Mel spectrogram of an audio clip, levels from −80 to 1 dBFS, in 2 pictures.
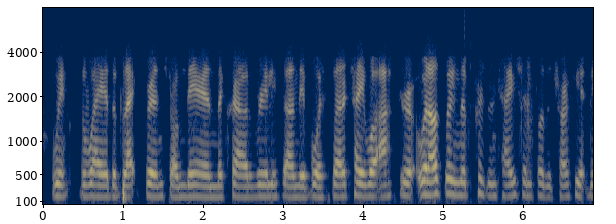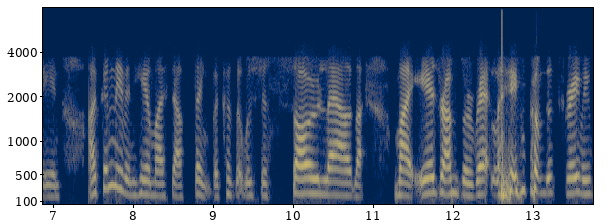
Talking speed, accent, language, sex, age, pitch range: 235 wpm, Australian, English, female, 20-39, 170-210 Hz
